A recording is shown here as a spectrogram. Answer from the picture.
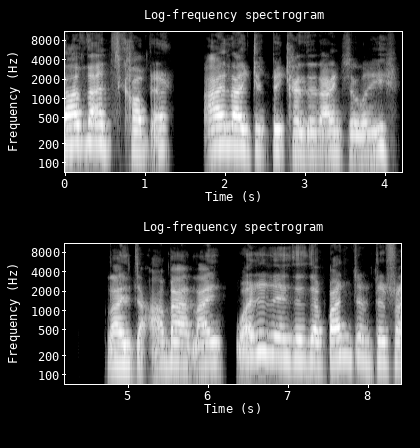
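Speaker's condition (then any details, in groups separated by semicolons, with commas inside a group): Cerebral palsy; limited hand dexterity, cannot write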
